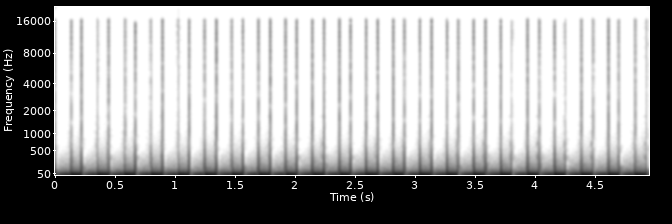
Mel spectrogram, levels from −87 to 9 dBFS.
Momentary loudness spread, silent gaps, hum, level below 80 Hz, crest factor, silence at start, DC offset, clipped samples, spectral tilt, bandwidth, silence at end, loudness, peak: 1 LU; none; none; -20 dBFS; 6 dB; 0 s; under 0.1%; under 0.1%; -5.5 dB/octave; 17.5 kHz; 0 s; -25 LUFS; 0 dBFS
